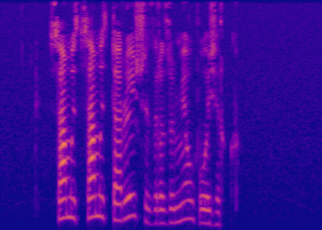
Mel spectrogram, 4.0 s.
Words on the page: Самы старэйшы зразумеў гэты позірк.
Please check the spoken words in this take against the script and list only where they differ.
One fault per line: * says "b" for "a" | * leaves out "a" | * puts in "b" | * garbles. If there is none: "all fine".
* puts in "самы"
* leaves out "гэты"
